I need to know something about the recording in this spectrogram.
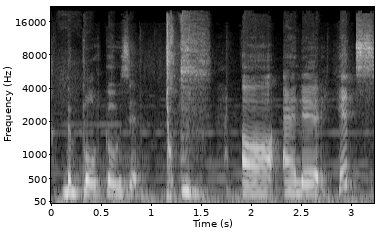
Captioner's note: fwooshing; impact thudding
